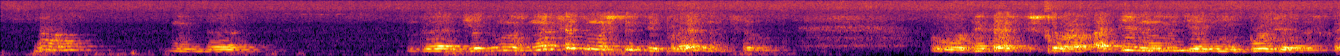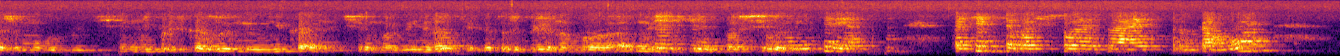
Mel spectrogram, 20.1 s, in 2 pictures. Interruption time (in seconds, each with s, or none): 15.0 s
